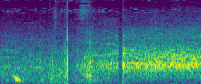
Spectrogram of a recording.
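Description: Faint, steady hubbub of a large stadium crowd, with a couple of sharp clicks.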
